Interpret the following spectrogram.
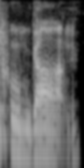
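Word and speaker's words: Kumgang: bu Kum gang it's pronounced Kum gang oh Guang Guang down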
